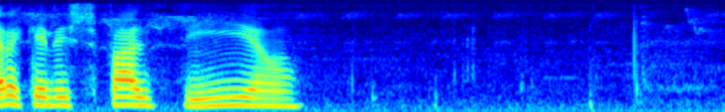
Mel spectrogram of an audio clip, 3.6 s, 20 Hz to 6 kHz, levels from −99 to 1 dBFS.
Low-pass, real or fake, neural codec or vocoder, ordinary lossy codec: 5.4 kHz; real; none; none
